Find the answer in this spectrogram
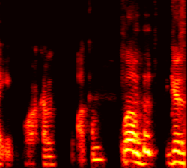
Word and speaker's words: Wacom: Wacom. Wacom. Well, because the WA is short for Washington.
